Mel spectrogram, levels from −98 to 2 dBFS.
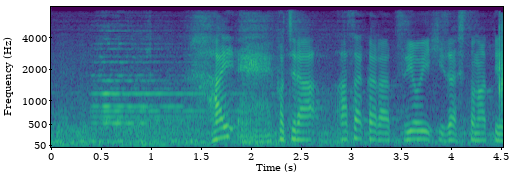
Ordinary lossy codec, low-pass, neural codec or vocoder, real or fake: AAC, 48 kbps; 7.2 kHz; autoencoder, 48 kHz, 128 numbers a frame, DAC-VAE, trained on Japanese speech; fake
